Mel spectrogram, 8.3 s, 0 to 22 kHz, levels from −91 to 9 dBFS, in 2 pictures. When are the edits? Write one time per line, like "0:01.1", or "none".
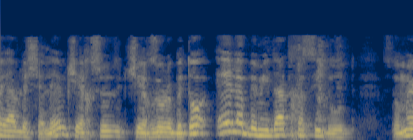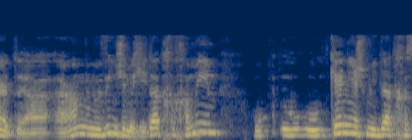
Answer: none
